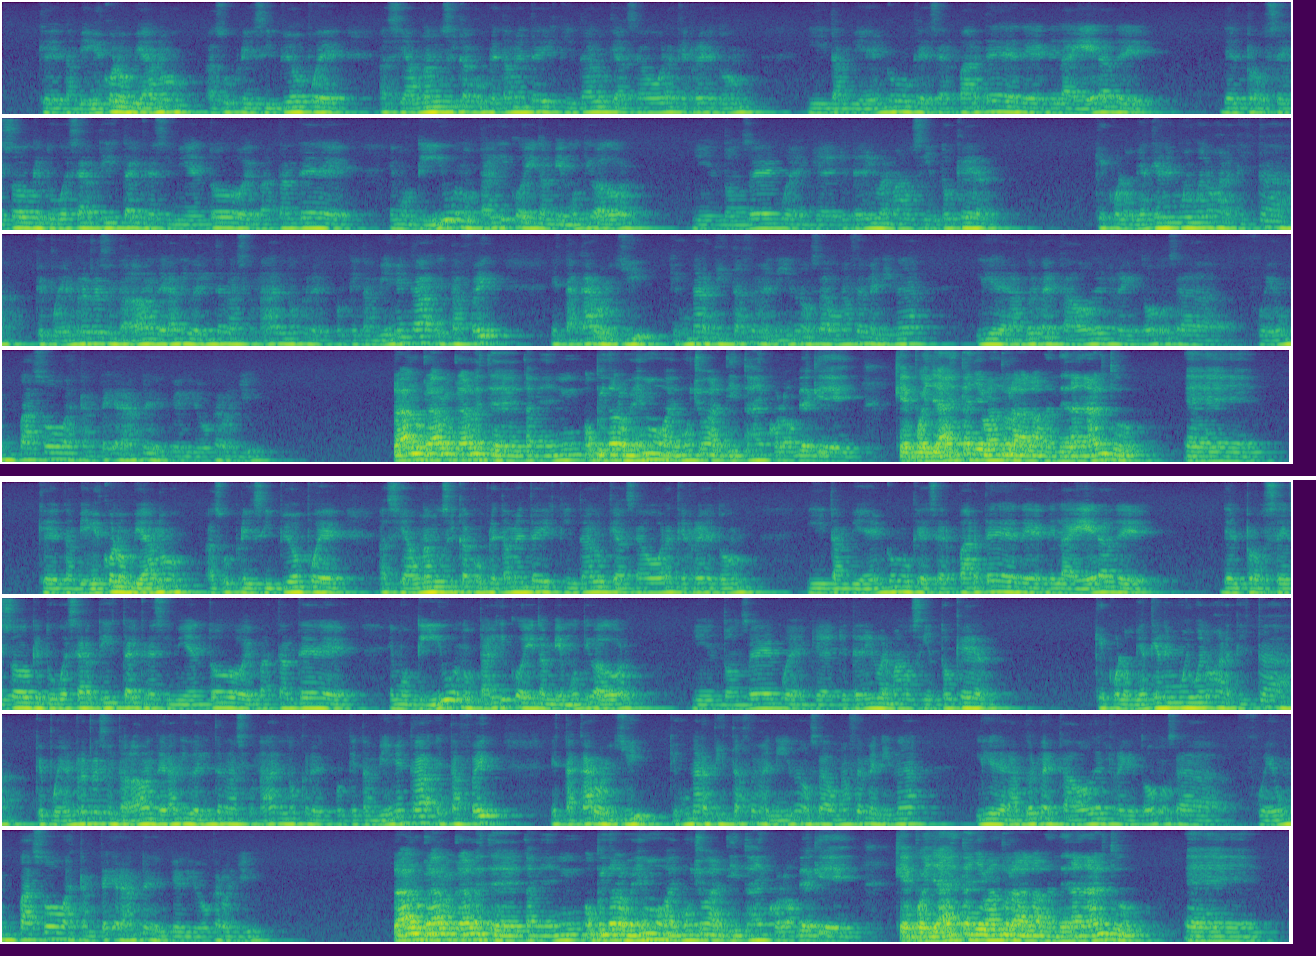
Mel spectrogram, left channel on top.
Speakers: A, on the right; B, on the left.
A: que también es colombiano. A sus principios, pues, hacía una música completamente distinta a lo que hace ahora, que es reggaetón. Y también como que ser parte de, de- de la era del proceso que tuvo ese artista, el crecimiento es bastante emotivo, nostálgico y también motivador. Y entonces, pues, ¿qué, qué te digo, hermano? Siento que, que Colombia tiene muy buenos artistas que pueden representar la bandera a nivel internacional, ¿no crees? Porque también está, está Feid, está Karol G, que es una artista femenina, o sea, una femenina liderando el mercado del reggaetón, o sea, fue un paso bastante grande el que dio Karol G.
B: Claro, claro, claro, este, también opino lo mismo. Hay muchos artistas en Colombia que, que pues ya están llevando la, la bandera en alto. eh,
